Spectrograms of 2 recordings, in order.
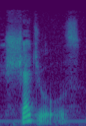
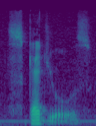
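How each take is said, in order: First: It begins with a sh sound. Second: It begins with a sk sound. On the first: "English people use the soft ch two sound" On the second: "Americans pronounce it with the hard ch"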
